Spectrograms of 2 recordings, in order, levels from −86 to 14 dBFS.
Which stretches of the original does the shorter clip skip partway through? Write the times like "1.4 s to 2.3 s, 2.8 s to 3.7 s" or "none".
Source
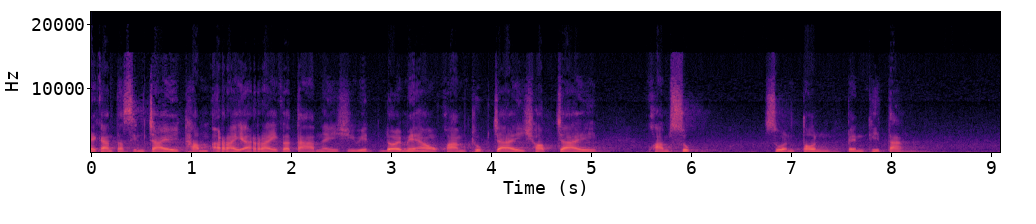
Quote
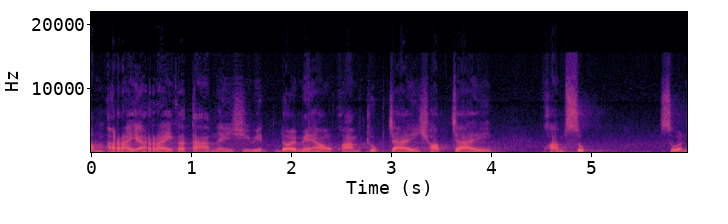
none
